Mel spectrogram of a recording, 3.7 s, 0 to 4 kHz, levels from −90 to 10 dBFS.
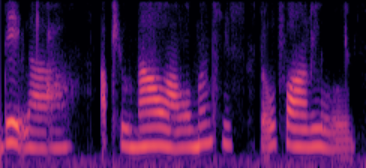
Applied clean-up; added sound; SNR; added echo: neural diffusion model UNIVERSE++.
